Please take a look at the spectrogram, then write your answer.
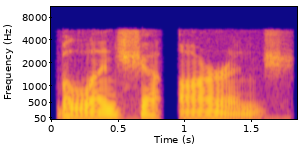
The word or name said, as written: Valencia orange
